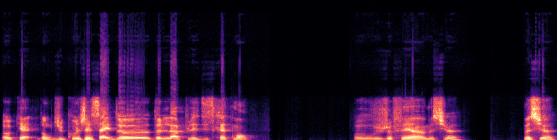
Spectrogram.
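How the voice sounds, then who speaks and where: Halting man playing a tabletop game. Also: medium pitch, a bit bright. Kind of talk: casual in-game description.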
